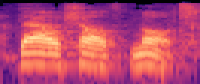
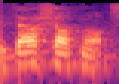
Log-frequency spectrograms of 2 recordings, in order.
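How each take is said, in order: First: Slow, solemn mock commandment; hammed-up stern father decree. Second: Chuckling through a stern command; half-laughing mock decree. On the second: Parent's command retold, laughing.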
